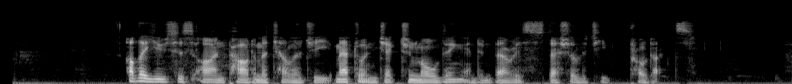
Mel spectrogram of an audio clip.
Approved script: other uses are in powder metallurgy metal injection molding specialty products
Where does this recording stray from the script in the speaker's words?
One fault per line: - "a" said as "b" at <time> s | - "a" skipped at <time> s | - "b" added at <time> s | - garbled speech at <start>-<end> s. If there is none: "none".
- "and in various" added at 4.6 s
